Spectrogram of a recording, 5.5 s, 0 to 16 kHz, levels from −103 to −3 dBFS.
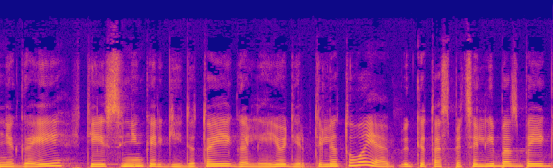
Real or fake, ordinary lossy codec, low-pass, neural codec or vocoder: fake; MP3, 96 kbps; 14.4 kHz; vocoder, 44.1 kHz, 128 mel bands every 256 samples, BigVGAN v2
